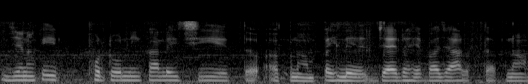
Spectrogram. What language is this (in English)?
Maithili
